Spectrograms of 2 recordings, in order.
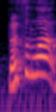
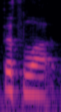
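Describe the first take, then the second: First: High exclaim. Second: Quiet aside. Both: Real, not acted. Repeated line, varied delivery.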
